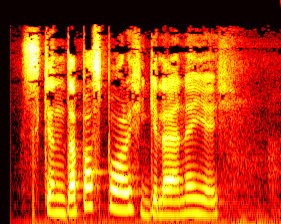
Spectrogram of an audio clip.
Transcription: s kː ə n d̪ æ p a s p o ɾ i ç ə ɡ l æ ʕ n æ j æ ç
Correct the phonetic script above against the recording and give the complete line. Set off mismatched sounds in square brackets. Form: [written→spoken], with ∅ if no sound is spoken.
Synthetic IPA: s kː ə n d̪ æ p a s p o ɾ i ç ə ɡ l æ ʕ n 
